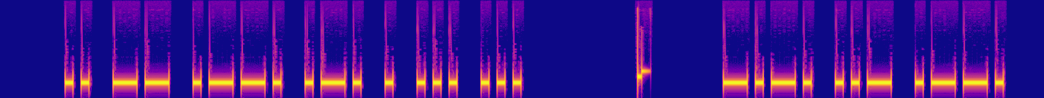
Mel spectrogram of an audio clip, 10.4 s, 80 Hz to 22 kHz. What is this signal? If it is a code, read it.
Morse code, heard as a keyed tone, about 15 wpm, 700 Hz. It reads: IMPRESS CUP
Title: Sentences from Top 1600 Words - New Word Drill Alt - 15wpm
